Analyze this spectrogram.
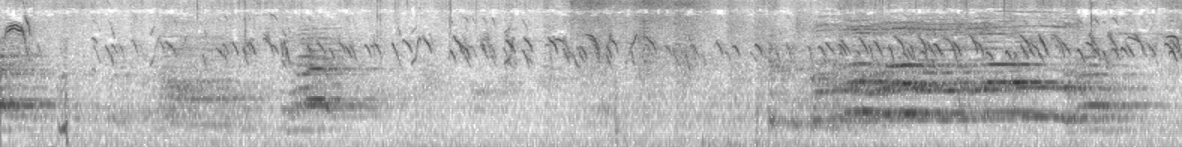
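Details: Hen with her chicks on a farm: soft low clucks from the hen under a continuous stream of high, thin chick peeps, with a louder, longer harmonic call near the end.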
